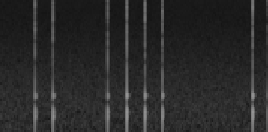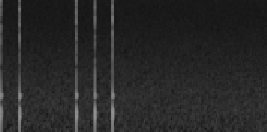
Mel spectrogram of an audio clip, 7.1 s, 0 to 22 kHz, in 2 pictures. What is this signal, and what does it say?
Tap code, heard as taps on a table, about 4 knocks a second. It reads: IN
